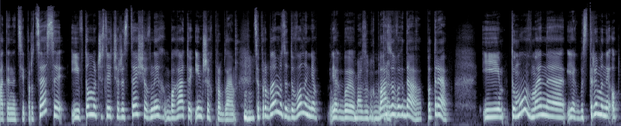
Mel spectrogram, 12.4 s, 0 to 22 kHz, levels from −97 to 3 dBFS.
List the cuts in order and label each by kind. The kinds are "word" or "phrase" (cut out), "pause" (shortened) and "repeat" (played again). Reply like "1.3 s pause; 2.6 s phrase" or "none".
none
